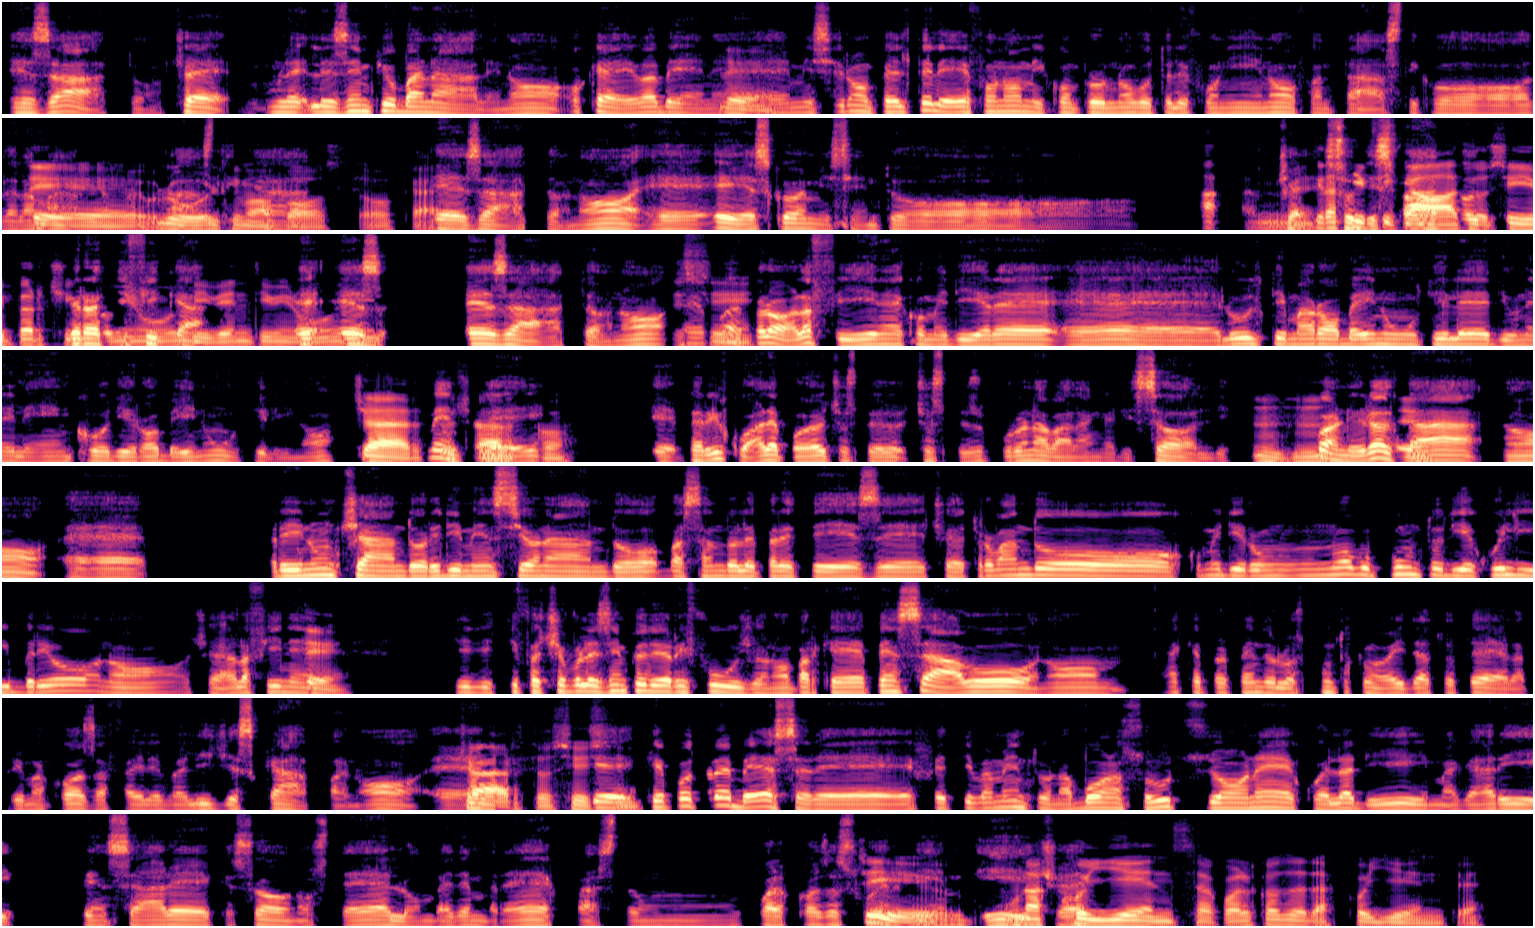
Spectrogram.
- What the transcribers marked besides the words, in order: drawn out: "sento"; drawn out: "è"; "speso" said as "speo"; drawn out: "trovando"
- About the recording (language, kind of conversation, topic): Italian, advice, Perché stai pensando di cambiare carriera a metà della tua vita?
- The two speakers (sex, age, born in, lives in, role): male, 18-19, Italy, Italy, advisor; male, 50-54, Italy, Italy, user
